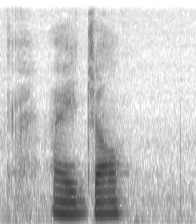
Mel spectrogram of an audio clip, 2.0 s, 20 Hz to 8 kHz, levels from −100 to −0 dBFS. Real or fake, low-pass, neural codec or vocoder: fake; 7.2 kHz; vocoder, 44.1 kHz, 128 mel bands every 512 samples, BigVGAN v2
